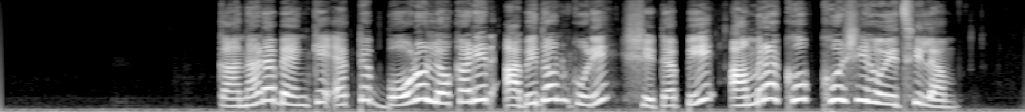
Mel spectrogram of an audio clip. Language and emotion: Bengali, happy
